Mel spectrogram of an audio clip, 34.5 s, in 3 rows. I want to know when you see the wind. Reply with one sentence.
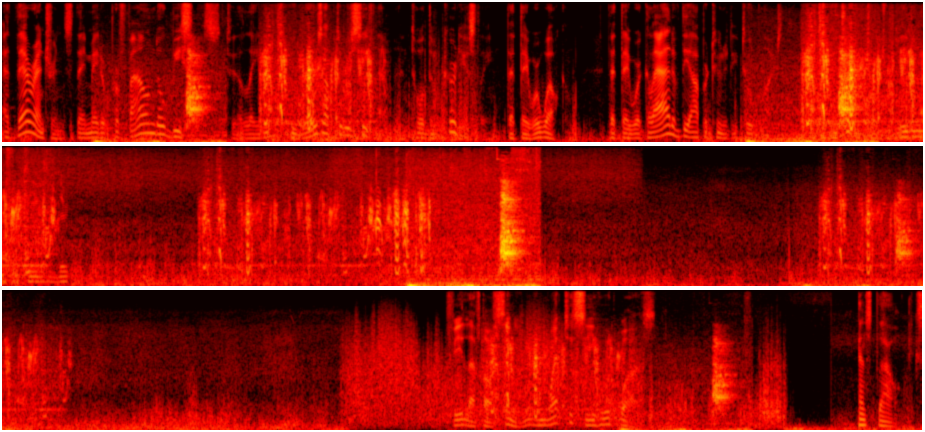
The wind can be heard from 0.0 to 34.4 s.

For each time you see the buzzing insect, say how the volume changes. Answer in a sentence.
The buzzing insect can't be heard in this clip.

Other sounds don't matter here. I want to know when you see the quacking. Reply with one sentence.
You can hear the quacking from 3.2 to 4.8 s, from 10.0 to 12.2 s, from 13.9 to 16.9 s, from 21.7 to 23.9 s and from 29.1 to 30.9 s.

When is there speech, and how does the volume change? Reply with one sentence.
You can hear the speech from 0.0 to 12.4 s, at a steady volume; briefly from 28.6 to 31.2 s; and briefly from 33.8 to 34.4 s.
